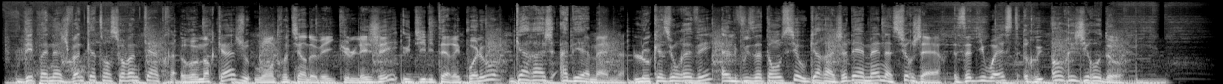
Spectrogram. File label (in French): Spot garage; ADMN horoscope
